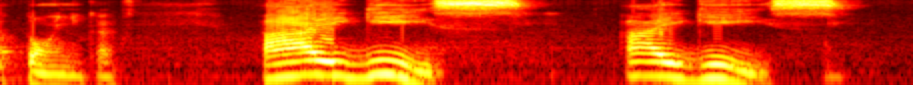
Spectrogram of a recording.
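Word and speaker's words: αι: é o ditongo áudio foi horta que se pronuncia ai ai e aqui abaixo nós temos uma palavra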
